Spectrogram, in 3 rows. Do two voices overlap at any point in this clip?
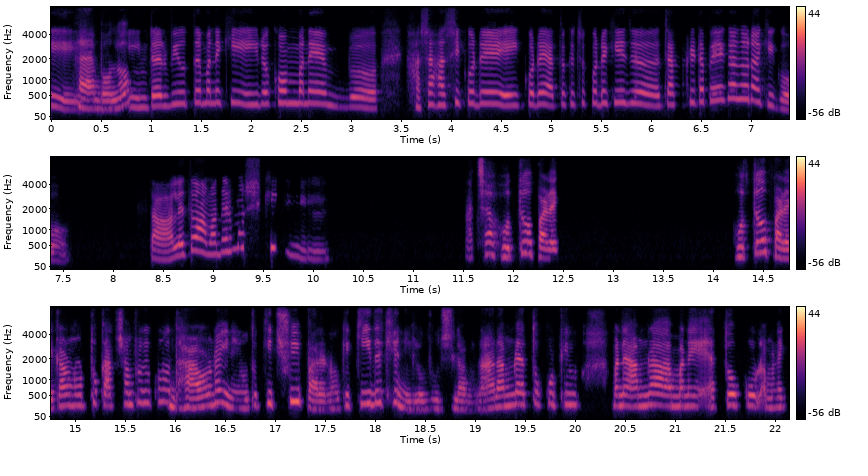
No

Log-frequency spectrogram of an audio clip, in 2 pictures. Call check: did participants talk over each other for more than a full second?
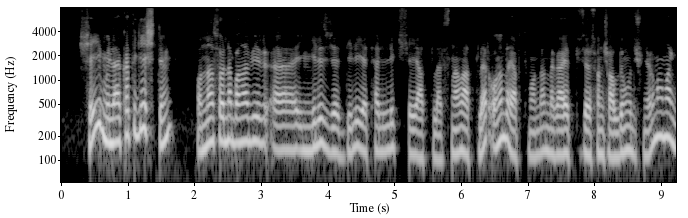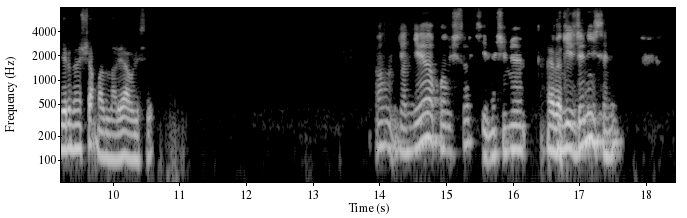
No

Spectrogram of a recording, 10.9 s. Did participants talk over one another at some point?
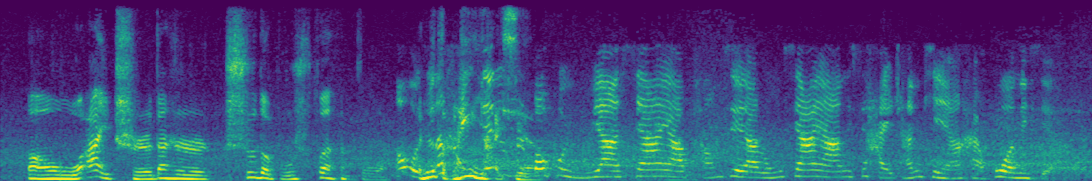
Yes, from 4.0 s

